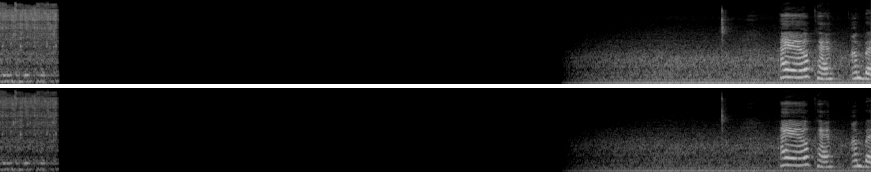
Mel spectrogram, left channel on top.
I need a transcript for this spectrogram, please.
Hey, okay, I'm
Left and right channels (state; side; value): quieter; right; 4.5 dB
